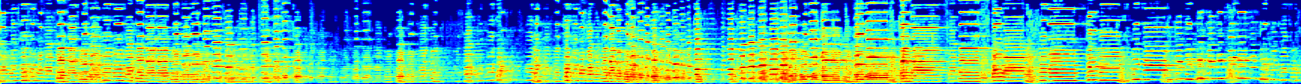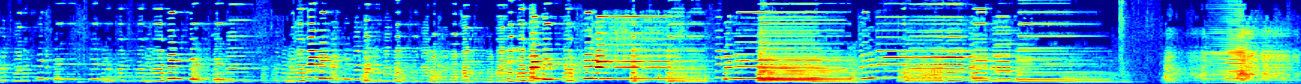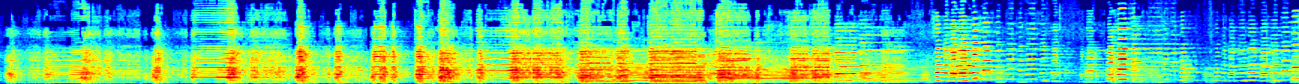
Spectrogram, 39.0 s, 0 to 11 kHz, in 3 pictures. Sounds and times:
Accordion: 0:00.0 - 0:39.0.

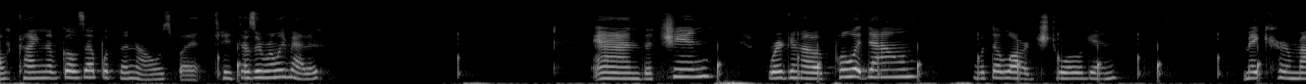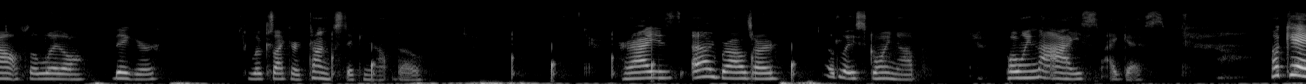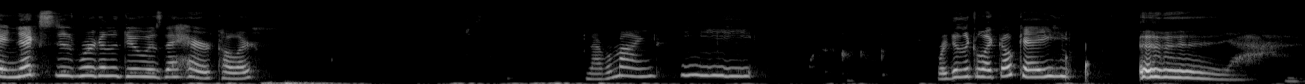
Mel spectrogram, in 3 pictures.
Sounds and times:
Speech: 0:00.0 - 0:03.2, 0:06.0 - 0:09.2, 0:09.8 - 0:11.2, 0:12.5 - 0:14.7, 0:15.5 - 0:17.3, 0:19.2 - 0:22.2, 0:23.2 - 0:24.7, 0:25.8 - 0:28.8, 0:32.0 - 0:33.6, 0:35.5 - 0:36.9, 0:37.6 - 0:39.1
Inside, small room: 0:00.0 - 0:39.1.

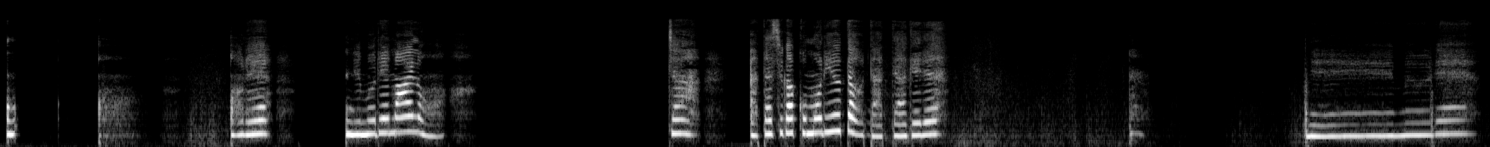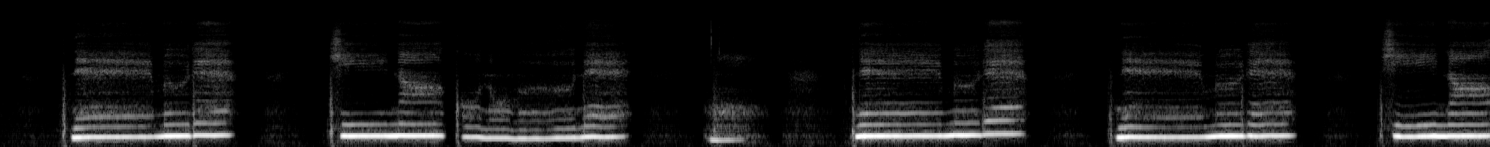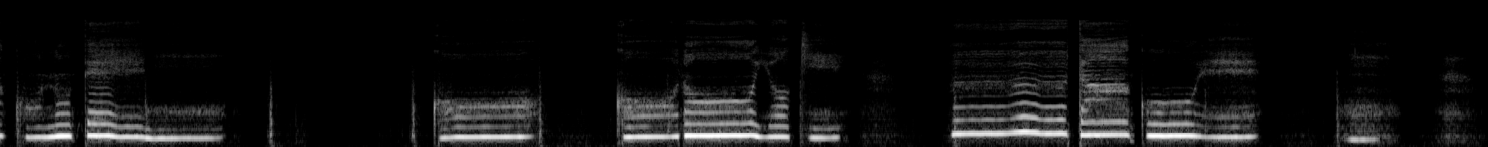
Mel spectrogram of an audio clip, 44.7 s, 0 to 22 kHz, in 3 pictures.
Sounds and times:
Lullaby: 0:13.0 - 0:14.8, 0:15.6 - 0:21.3, 0:22.0 - 0:25.3, 0:26.0 - 0:28.0, 0:28.7 - 0:32.2, 0:34.1 - 0:35.2, 0:36.0 - 0:42.5, 0:43.2 - 0:44.6.

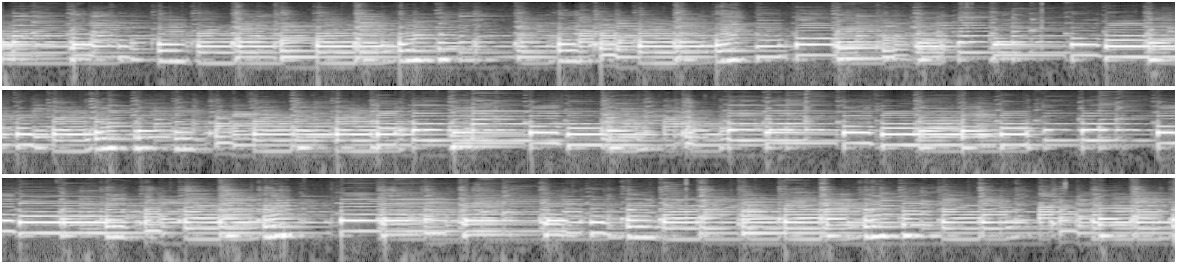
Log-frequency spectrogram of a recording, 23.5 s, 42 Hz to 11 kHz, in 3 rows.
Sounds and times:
Music: 0:00.0 - 0:23.4.

